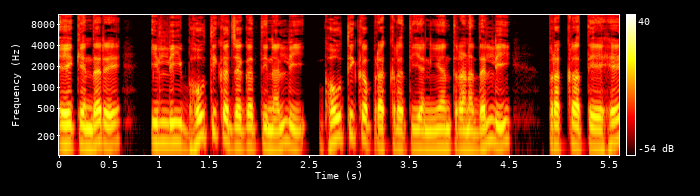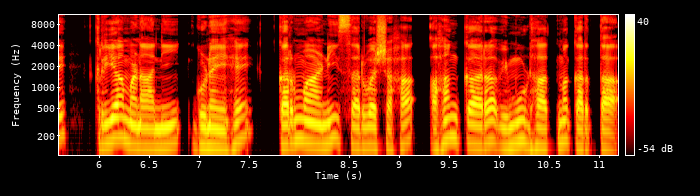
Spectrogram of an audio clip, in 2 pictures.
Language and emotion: Kannada, neutral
